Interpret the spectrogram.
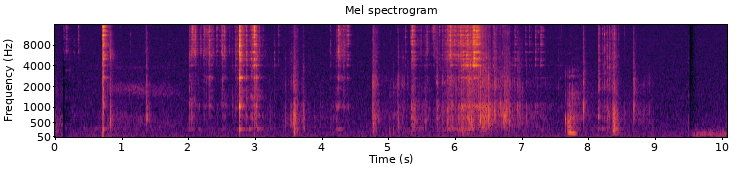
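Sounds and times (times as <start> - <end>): jewelry clinking and rattling: 2.0 - 9.0.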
